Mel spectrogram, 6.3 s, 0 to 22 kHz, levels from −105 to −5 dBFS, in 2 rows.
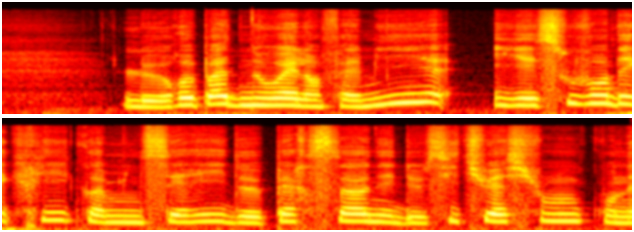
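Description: Speech with crude rate conversion running throughout: a gritty, inharmonic fizz trails the louder and brighter syllables, around 20 dB below the speech. The pattern fits 44.1 kHz material pushed to 48 kHz by repeating nearest samples without filtering.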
